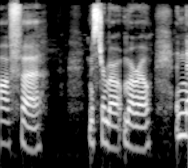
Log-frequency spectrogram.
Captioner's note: speaking French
